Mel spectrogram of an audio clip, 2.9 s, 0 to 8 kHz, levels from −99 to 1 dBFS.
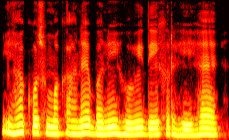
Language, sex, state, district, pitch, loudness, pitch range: Hindi, male, Jharkhand, Ranchi, 140 Hz, -13 LUFS, 130-150 Hz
